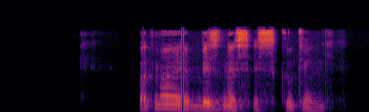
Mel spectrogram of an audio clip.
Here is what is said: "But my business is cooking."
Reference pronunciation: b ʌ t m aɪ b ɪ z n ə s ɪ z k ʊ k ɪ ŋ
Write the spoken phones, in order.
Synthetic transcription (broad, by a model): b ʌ t m aɪ b ɪ z n ə s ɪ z k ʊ k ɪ ŋ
